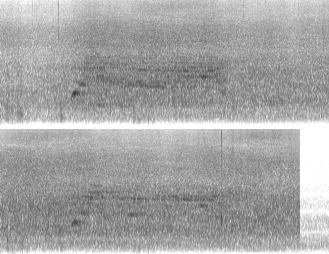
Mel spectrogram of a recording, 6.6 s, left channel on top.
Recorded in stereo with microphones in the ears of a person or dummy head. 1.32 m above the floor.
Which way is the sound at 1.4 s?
65° left (ahead or behind).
